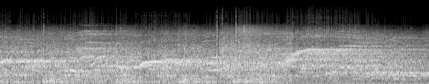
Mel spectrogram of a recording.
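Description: Spectators in a gym cheering and shouting over one another during a basketball game, several high voices among them. About three seconds in, one voice rises into a long, high yell.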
